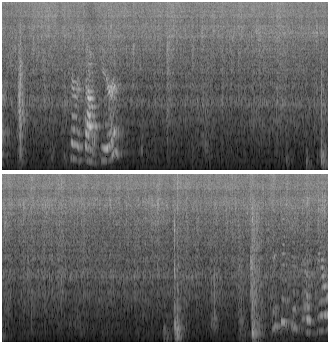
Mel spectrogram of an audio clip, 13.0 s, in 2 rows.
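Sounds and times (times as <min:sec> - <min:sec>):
fish sizzling in a pan: 0:00.0 - 0:13.0
cookware knocks: 0:09.8 - 0:10.2, 0:11.5 - 0:11.8.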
